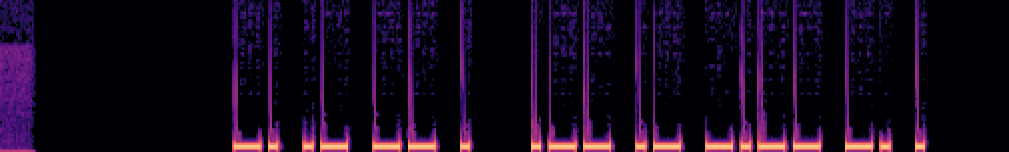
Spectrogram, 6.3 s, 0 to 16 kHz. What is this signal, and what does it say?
Morse code, heard as a keyed tone, about 22 wpm, 700 Hz. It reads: NAME WAYNE
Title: Practice QSO - Exchange 1 - Beginning - 22wpm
